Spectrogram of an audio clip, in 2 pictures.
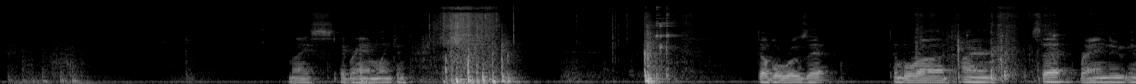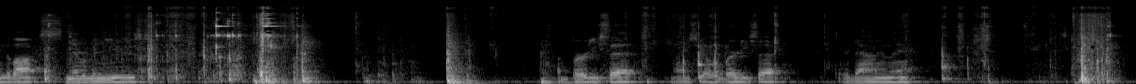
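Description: Objects knock and clatter as they are handled.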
